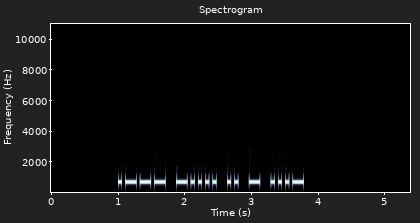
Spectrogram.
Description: Morse code, heard as a keyed tone, about 22 wpm, 700 Hz. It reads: J6ITV
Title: Five Challenging Letter-Number Combinations 22wpm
